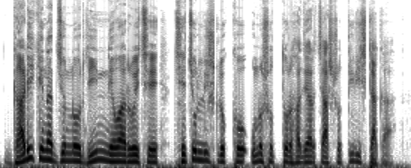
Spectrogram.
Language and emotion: Bengali, neutral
